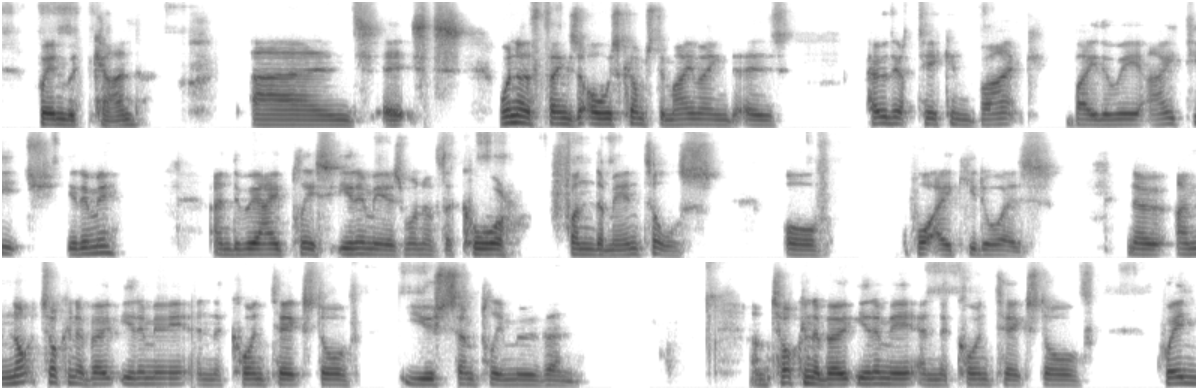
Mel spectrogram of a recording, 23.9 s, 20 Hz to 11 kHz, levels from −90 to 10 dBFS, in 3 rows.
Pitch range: 130-155 Hz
